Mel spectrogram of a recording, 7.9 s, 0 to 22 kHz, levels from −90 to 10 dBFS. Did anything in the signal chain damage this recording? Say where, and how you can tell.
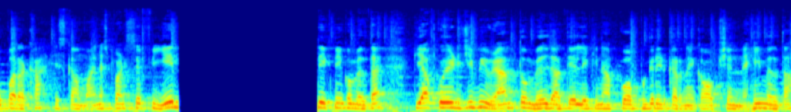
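Yes, there's a playback stall in the playback stage. The sound cuts out mid-flow at 1.78 s and stays silent until 3.18 s, about 1.4 s, then resumes. The player likely ran dry of data or had its thread blocked, leaving the output silent until it caught up.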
